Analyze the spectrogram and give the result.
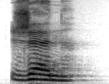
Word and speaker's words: Jeune: This consonant is pronounced like the Z in the English word azure. – Jeune.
